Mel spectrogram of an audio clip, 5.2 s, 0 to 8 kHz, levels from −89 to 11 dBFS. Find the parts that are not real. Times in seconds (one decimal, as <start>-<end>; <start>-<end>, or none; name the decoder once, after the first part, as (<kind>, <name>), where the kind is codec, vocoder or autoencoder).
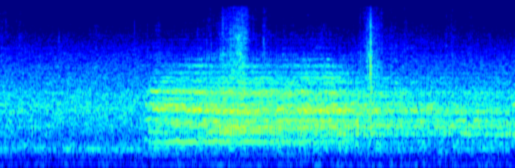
0.0-0.5 (vocoder, Vocos); 1.4-5.2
